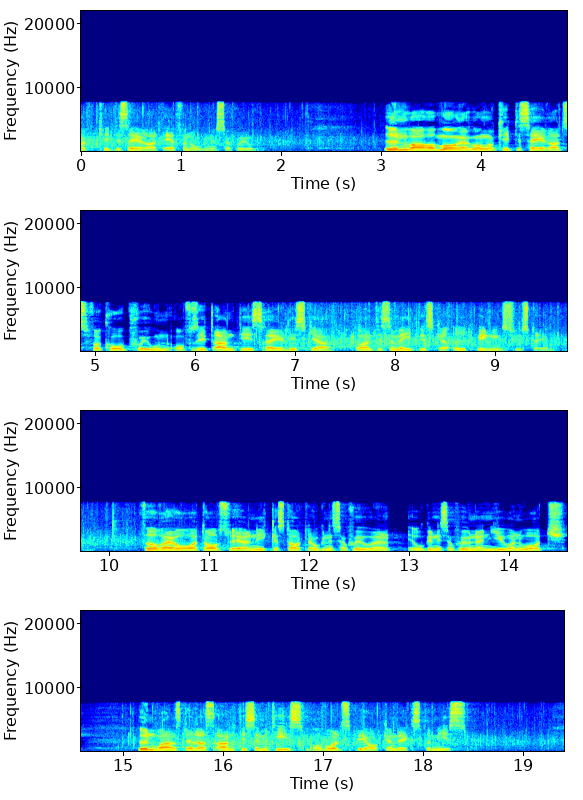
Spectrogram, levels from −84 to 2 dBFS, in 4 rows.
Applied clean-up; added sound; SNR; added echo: none; Applause; 17 dB; none.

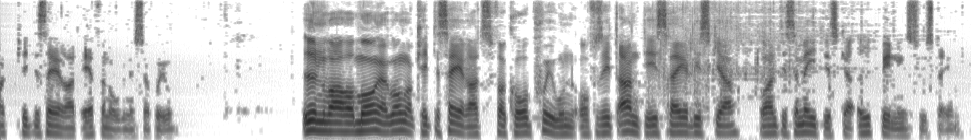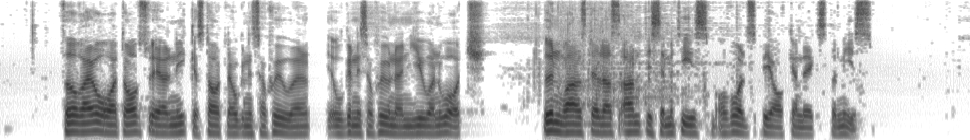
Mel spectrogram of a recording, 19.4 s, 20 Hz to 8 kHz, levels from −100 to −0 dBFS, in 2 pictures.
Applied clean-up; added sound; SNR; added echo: classical method spectral subtraction.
